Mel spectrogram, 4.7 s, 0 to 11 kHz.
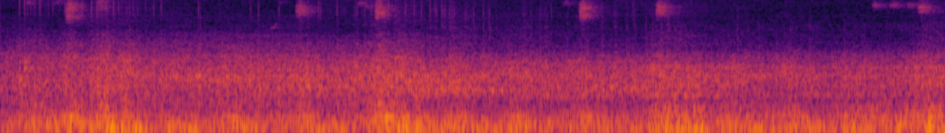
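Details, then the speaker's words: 1999 Ford F150 4.2L with backfire, P0174, raw fuel smell, nearly stalling in gear; rough lumpy idle stumbling every second or two, bank 2 long-term trim about 10% lean, suspected crossed ignition wires causing misfire. "This almost sounds like there's a potential chance that we may have misrouted ignition wires."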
